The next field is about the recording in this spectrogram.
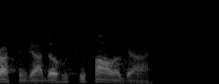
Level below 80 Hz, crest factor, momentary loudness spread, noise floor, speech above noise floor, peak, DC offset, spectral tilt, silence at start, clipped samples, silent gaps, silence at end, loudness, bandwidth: -78 dBFS; 20 dB; 10 LU; -74 dBFS; 28 dB; -26 dBFS; under 0.1%; -4.5 dB/octave; 0 s; under 0.1%; none; 0.65 s; -46 LUFS; 5.4 kHz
